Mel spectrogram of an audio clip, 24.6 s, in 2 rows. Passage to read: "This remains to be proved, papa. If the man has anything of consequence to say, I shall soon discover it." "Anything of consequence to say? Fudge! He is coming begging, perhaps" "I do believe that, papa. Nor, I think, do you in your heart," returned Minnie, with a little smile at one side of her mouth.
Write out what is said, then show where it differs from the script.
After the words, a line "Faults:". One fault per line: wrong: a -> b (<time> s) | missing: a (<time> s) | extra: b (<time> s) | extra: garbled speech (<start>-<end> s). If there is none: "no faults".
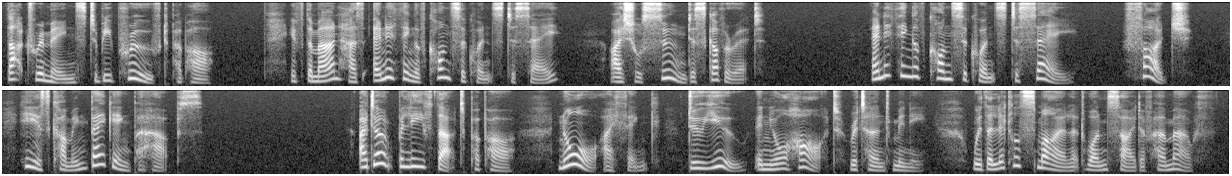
"That remains to be proved, papa. If the man has anything of consequence to say, I shall soon discover it." "Anything of consequence to say? Fudge! He is coming begging, perhaps" "I don't believe that, papa. Nor, I think, do you in your heart," returned Minnie, with a little smile at one side of her mouth.
Faults:
wrong: This -> That (0.1 s)
wrong: do -> don't (15.9 s)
